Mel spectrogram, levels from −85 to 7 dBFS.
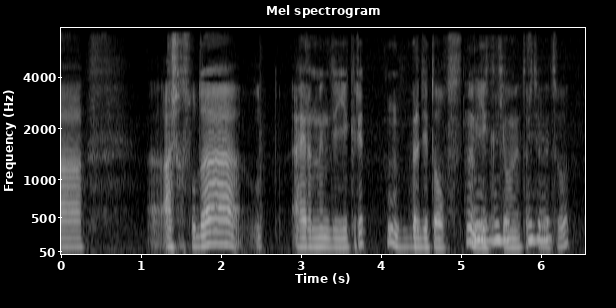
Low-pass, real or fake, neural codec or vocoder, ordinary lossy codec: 7.2 kHz; real; none; AAC, 32 kbps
